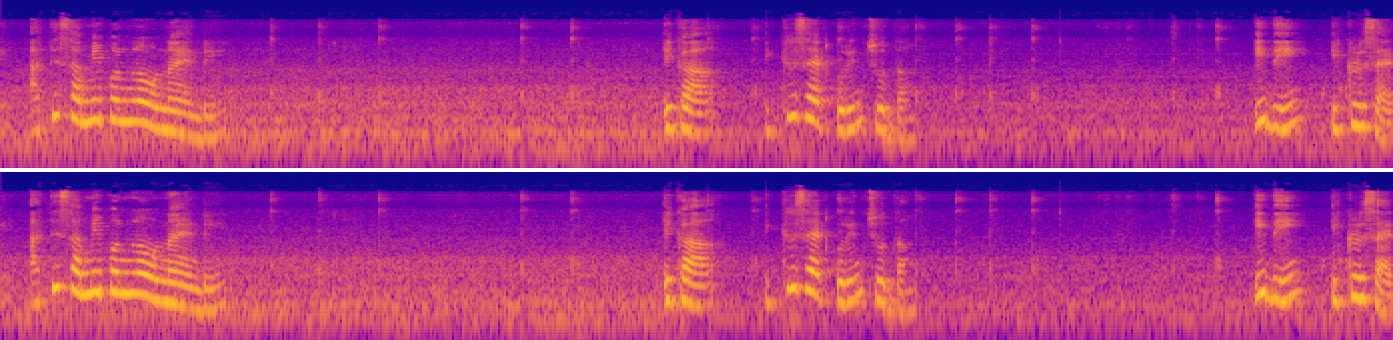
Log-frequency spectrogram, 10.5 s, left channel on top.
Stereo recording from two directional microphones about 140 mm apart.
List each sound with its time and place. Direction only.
0.2 s a woman's voice: 50° right (ahead or behind)
4.9 s a woman's voice: 50° right (ahead or behind)
9.4 s a woman's voice: 50° right (ahead or behind)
